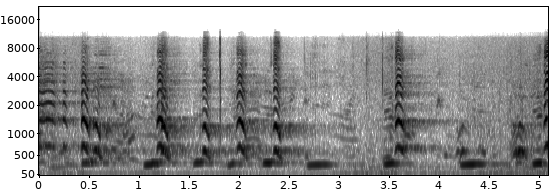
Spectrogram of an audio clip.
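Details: Two captive siamangs at Dubbo zoo showing off: loud, arched harmonic barks come in irregular bursts about once a second, mixed with lower sliding hooting tones and short pauses between phrases.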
